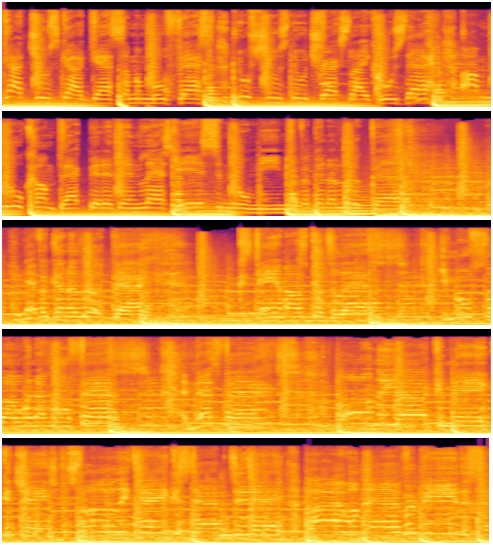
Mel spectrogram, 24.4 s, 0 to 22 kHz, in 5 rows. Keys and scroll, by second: 9.8 7, 12.4 KP_Add, 14.2 ctrl+z, 18.2 1, 18.8 0, 19.2 Return, 21.7 ctrl+Page_Down.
